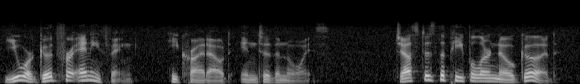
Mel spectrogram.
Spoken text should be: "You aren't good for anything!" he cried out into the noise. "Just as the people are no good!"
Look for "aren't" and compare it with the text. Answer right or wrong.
wrong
